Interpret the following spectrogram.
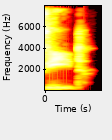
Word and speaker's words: cede: This is an English base that we name by spelling it CDE, C-E-D-E. It's pronounced seed.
